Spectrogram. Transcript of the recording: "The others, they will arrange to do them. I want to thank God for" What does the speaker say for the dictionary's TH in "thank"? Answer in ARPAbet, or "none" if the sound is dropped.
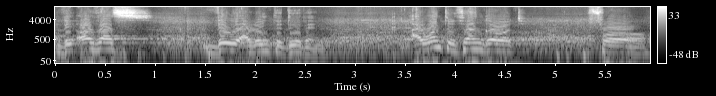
TH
